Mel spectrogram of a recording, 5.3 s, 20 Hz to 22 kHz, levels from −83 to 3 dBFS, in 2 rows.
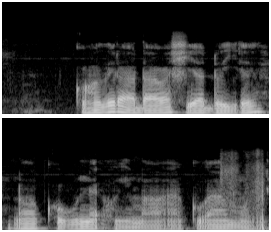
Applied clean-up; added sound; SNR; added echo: none; none; none; none.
